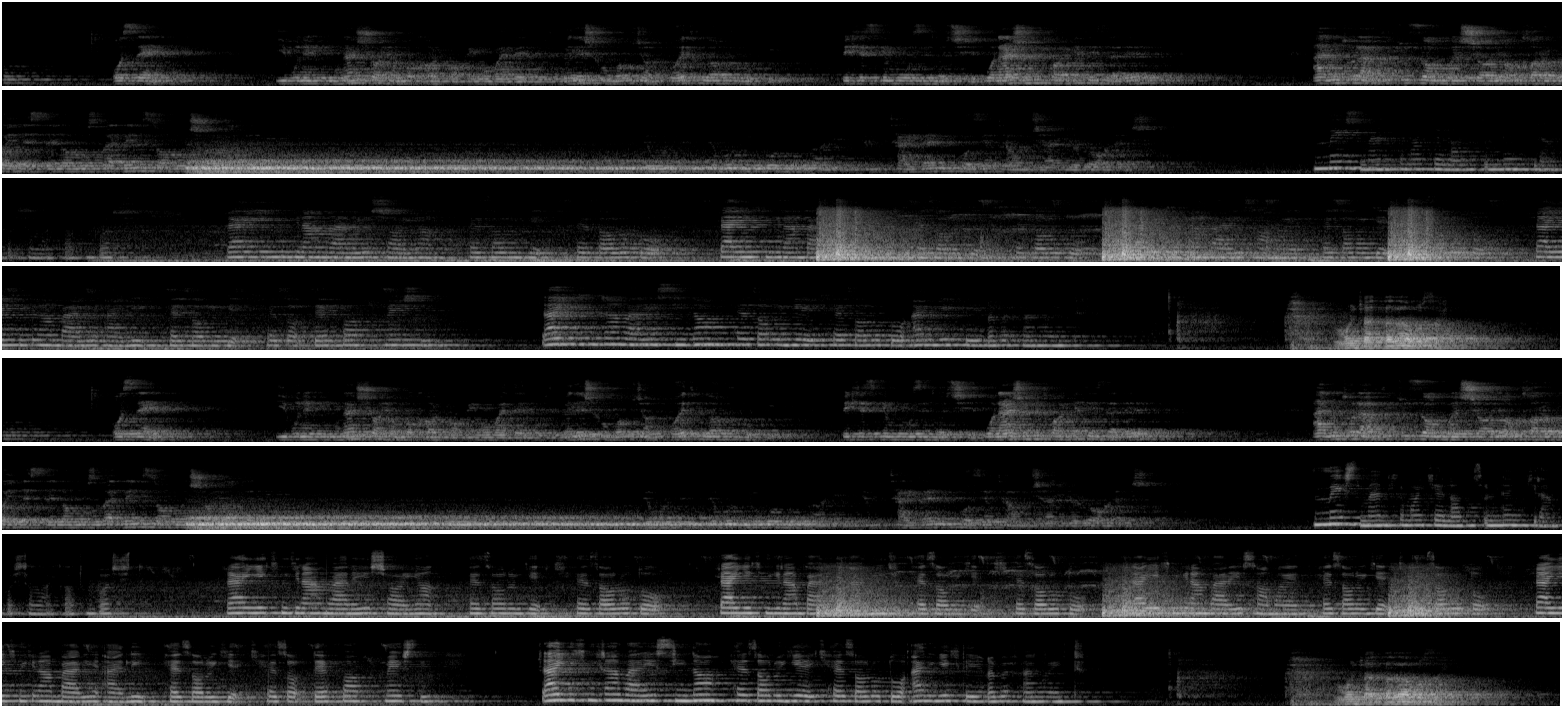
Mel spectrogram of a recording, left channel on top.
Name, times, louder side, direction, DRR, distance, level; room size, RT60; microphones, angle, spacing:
voice 1, 1.1-1.6 2.7-7.7 8.4-11.5 13.1-18.5 22.0-27.1 49.0-49.1, right 1 dB, 5° right, -5 dB, 1.1 m, -38 dB
sound 1, 17.4-23.6, right 1 dB, 80° left, 1.6 m, -28 dB
voice 2, 28.7-32.5 33.4-35.6 35.9-37.8 38.4-42.1 42.5-46.1 46.5-51.1 52.2-57.6, right 5 dB, 80° right, 9 dB, 0.3 m, -32 dB
sound 2, 32.0-51.1, equal, 55° right, 0.8 m, -45 dB
sound 3, 39.3-41.6 42.2-44.5 45.1-45.5, left 3 dB, 65° left, 0.4 m, -27 dB
voice 3, 59.6-61.3, left 1 dB, 35° left, 1 dB, 0.7 m, -27 dB
8.5 x 7.5 x 2.8 m, 2.2 s
head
